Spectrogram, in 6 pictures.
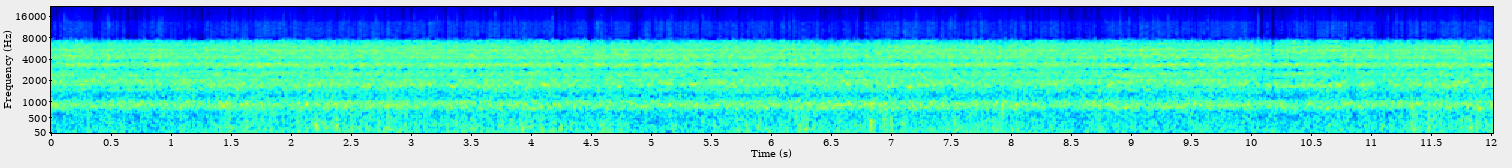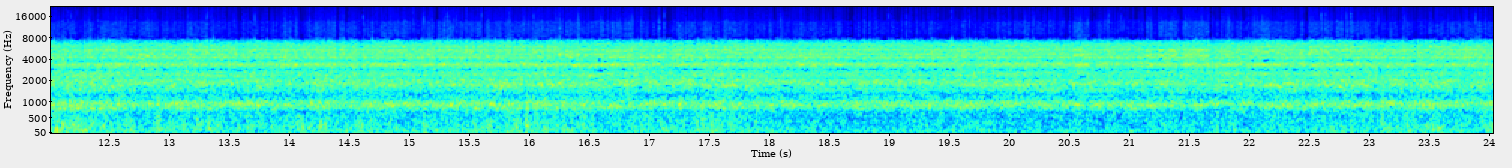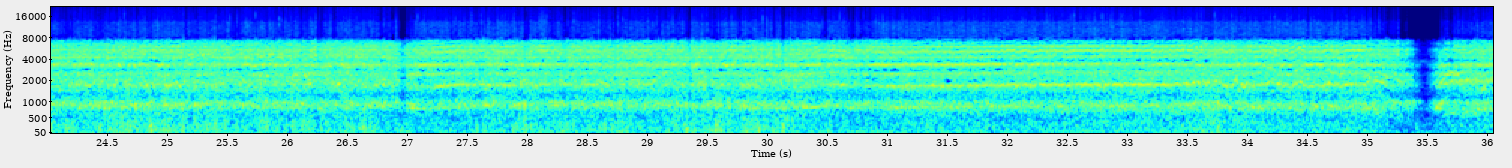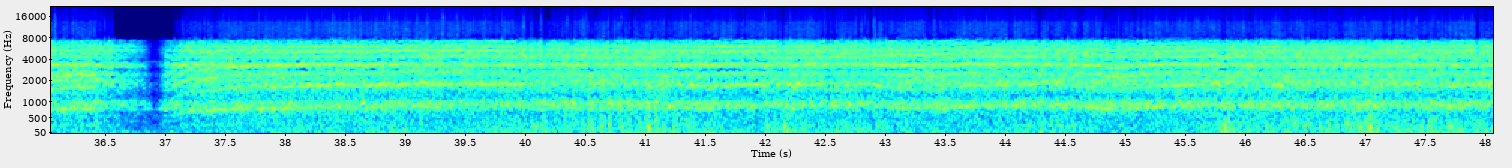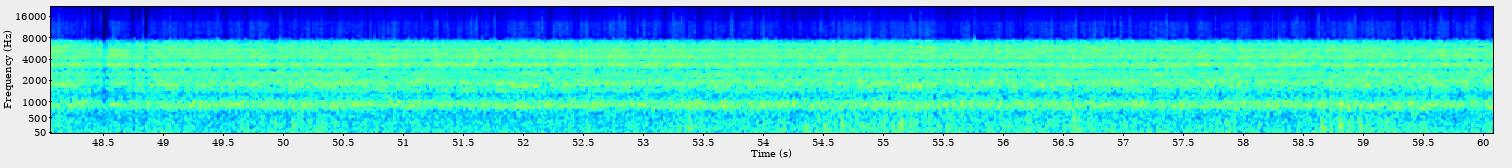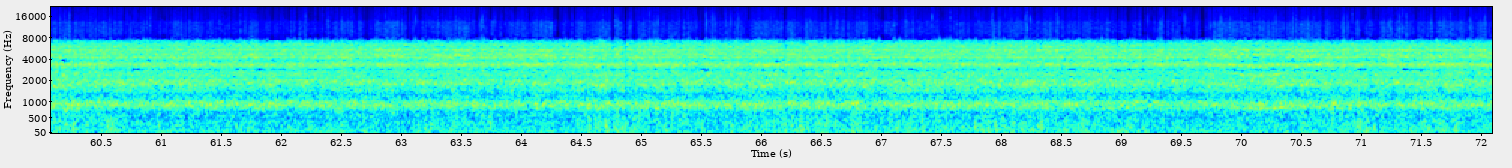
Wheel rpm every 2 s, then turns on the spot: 230, 230, 230, 230, 230, 230, 230, 230, 230, 230, 230, 230, 230, 230, 230, 210, 210, 140, 140, 220, 220, 230, 230, 230, 230, 230, 230, 230, 230, 230, 240, 240, 230, 230, 230, 230.
none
